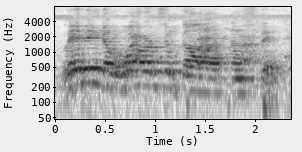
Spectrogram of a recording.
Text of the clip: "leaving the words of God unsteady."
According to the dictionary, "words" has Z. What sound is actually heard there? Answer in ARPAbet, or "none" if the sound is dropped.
Z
